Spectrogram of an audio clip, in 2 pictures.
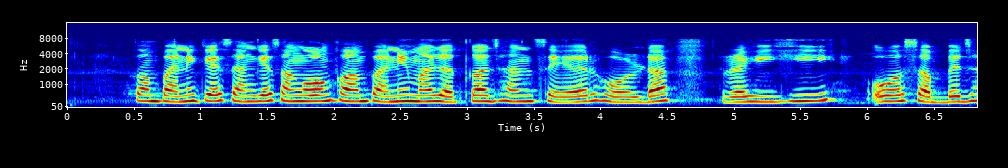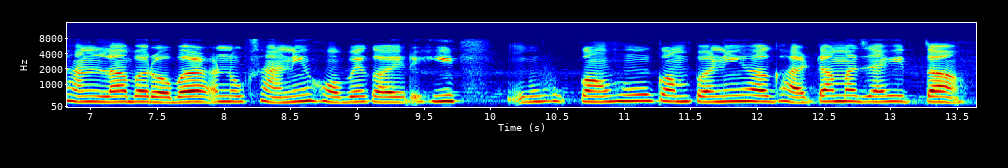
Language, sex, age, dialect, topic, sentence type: Chhattisgarhi, female, 18-24, Central, banking, statement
